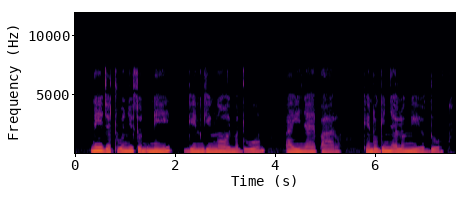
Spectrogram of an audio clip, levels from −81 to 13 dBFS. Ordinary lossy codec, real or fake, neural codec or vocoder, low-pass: Opus, 64 kbps; fake; codec, 16 kHz, 16 kbps, FreqCodec, smaller model; 7.2 kHz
